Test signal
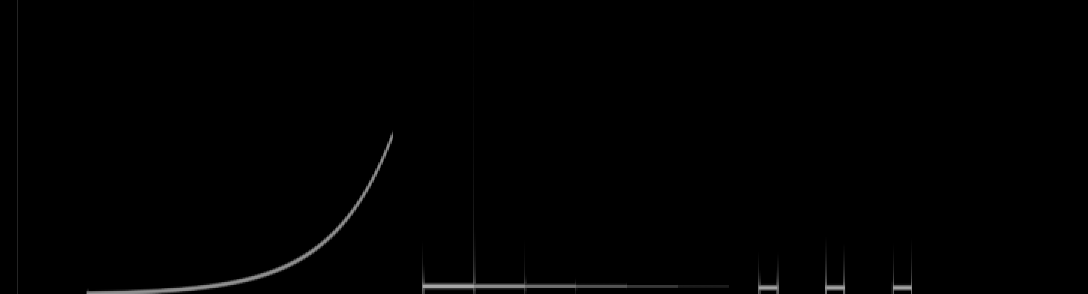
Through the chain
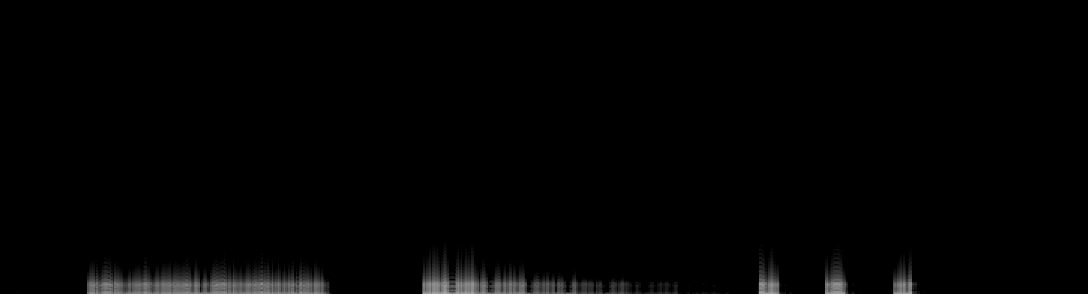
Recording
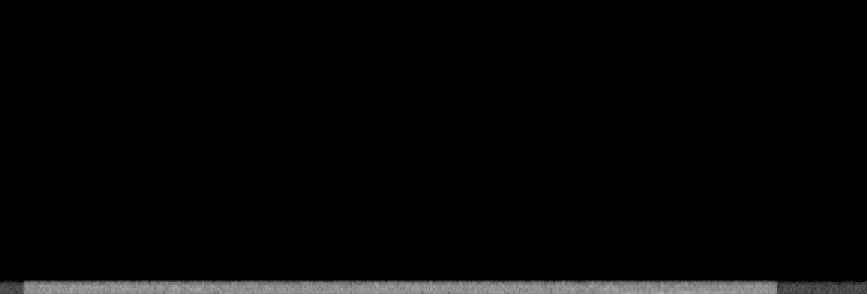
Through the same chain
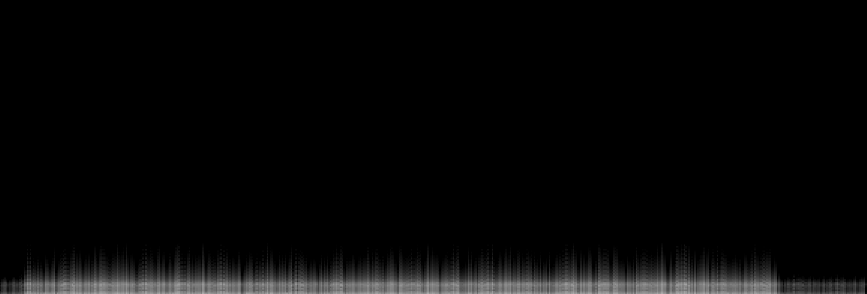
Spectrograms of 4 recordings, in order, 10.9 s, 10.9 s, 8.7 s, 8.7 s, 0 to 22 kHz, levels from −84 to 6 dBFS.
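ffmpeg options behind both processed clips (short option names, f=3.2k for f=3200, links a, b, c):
-af "bandreject=f=50:t=h:w=6,bandreject=f=100:t=h:w=6,bandreject=f=150:t=h:w=6,bandreject=f=200:t=h:w=6,aresample=8000,acrusher=samples=35:mix=1:aa=0.000001:lfo=1:lforange=21:lforate=2.6,aresample=44100,lowpass=f=760:t=q:w=5.1,volume=-3dB"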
